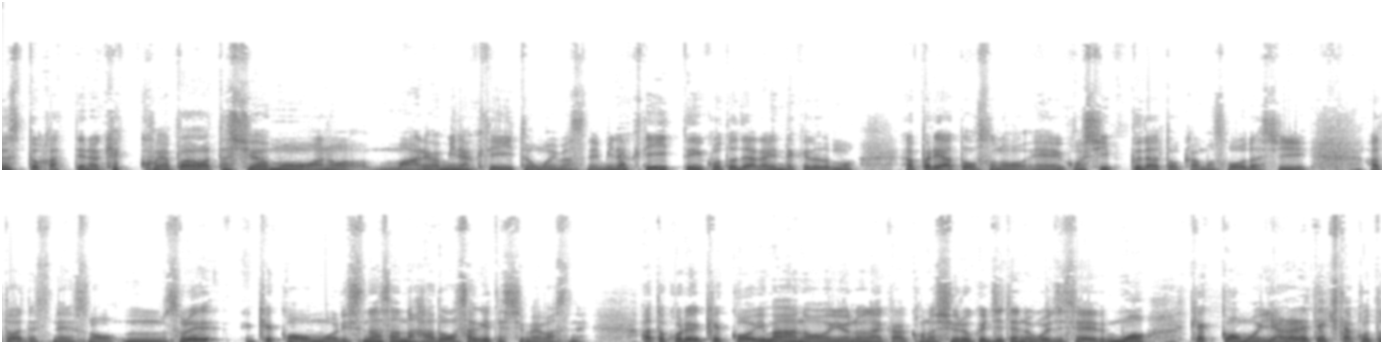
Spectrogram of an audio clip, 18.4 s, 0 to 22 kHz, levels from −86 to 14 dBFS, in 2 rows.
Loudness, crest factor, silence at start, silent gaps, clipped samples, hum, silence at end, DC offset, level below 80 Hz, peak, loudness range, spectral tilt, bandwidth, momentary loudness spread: -25 LUFS; 16 dB; 0 s; none; under 0.1%; none; 0 s; under 0.1%; -60 dBFS; -8 dBFS; 4 LU; -6.5 dB/octave; 17 kHz; 8 LU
